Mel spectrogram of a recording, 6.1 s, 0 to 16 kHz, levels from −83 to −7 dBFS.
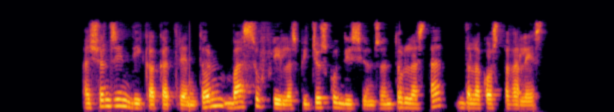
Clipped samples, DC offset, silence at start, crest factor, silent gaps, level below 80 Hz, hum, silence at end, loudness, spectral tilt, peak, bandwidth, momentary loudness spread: under 0.1%; under 0.1%; 0.85 s; 18 dB; 4.48-4.55 s; -60 dBFS; none; 0.7 s; -18 LUFS; -3.5 dB/octave; -2 dBFS; 8.2 kHz; 5 LU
